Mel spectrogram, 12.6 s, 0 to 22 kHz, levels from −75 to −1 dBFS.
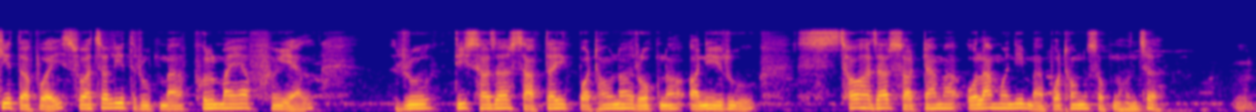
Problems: none marked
